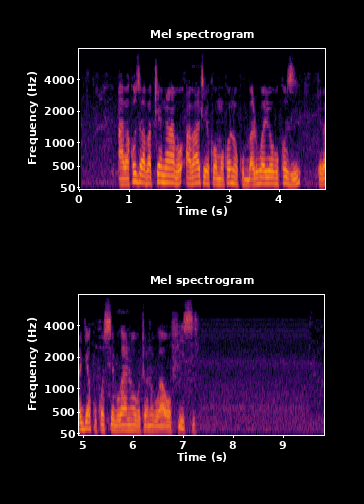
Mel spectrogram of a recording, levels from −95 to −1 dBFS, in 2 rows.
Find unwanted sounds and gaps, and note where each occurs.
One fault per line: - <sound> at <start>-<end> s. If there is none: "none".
none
